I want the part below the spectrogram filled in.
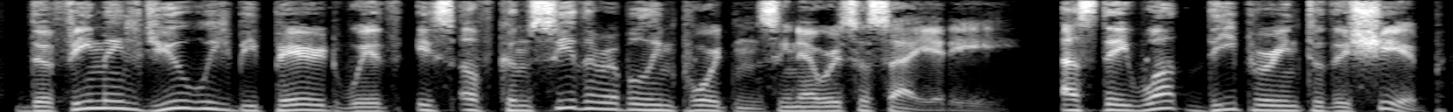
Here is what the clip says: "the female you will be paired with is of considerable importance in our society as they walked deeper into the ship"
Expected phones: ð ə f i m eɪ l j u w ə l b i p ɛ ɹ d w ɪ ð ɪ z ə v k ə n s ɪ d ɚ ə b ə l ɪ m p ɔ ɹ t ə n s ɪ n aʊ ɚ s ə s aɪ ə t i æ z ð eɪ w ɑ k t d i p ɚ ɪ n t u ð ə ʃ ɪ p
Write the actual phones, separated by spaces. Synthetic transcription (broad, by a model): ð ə f i m eɪ l j u w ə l b i p ɛ ɹ d w ɪ ð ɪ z ə v k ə n s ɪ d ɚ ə b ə l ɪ m p ɔ ɹ t n s ɪ n aʊ ɚ s ə s aɪ ə t i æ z ð eɪ w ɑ t d i p ɚ ɪ n t u ð ə ʃ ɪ p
